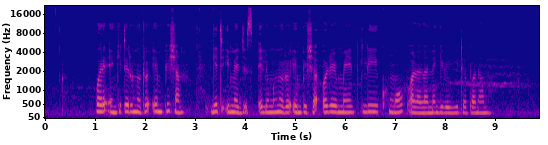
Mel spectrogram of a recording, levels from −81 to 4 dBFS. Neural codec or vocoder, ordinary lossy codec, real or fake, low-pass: none; none; real; none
